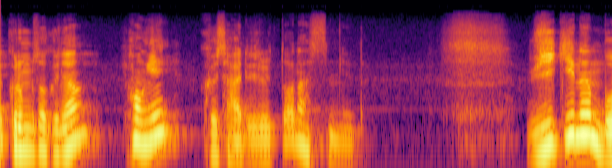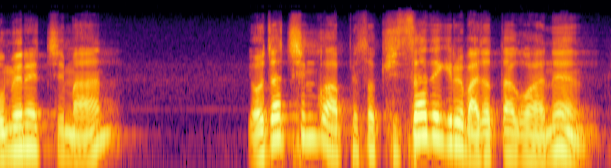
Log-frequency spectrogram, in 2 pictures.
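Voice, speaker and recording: A man's voice: fairly high pitch, a little mellow. A middle-aged man, a pastor, giving a youth sermon in a church and telling a story while acting out the voices in it. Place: church sanctuary.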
